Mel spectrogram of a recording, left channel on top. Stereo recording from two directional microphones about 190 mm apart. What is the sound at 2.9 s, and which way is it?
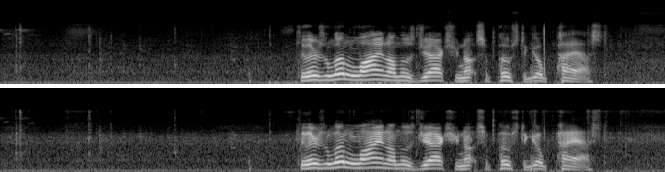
Speech, 10° left (ahead or behind).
